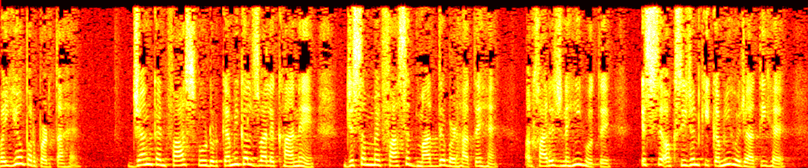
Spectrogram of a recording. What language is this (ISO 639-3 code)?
urd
